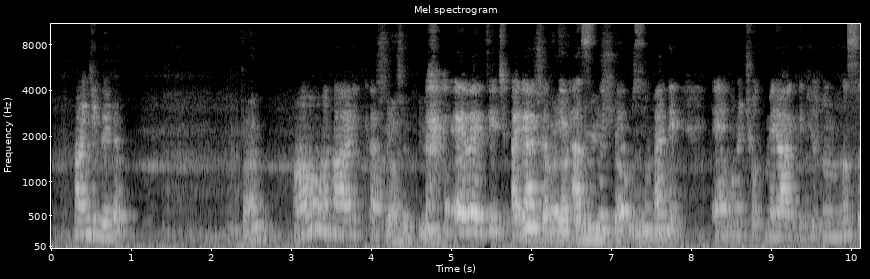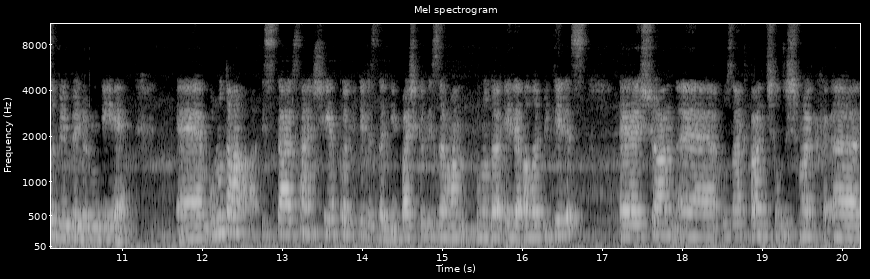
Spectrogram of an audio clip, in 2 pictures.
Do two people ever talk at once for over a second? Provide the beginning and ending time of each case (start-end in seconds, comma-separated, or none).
5.8-7.8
